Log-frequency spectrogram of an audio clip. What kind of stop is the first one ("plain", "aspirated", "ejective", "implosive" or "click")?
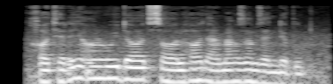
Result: aspirated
